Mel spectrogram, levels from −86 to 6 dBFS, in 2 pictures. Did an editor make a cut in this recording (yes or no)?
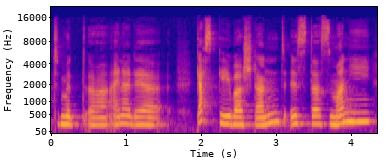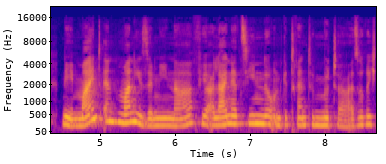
yes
